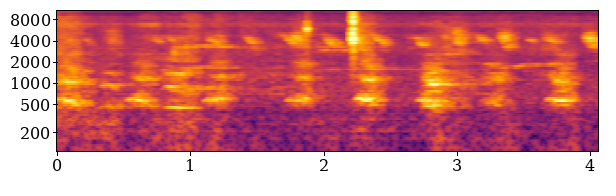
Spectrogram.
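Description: A dog barking faintly, a run of short barks about two a second.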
